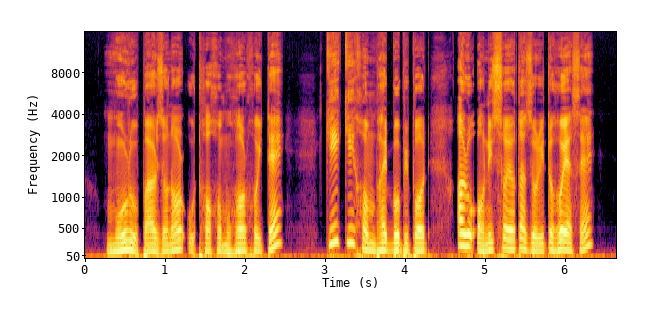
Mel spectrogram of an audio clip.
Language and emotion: Assamese, fearful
